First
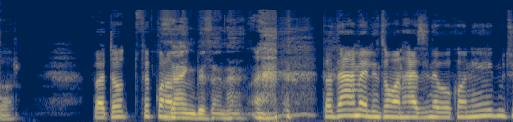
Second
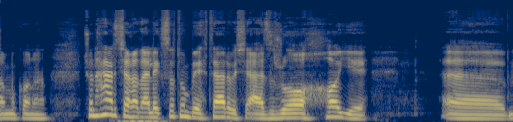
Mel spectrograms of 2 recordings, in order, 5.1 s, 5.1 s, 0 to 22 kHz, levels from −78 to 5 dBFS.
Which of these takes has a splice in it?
first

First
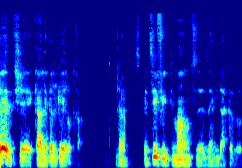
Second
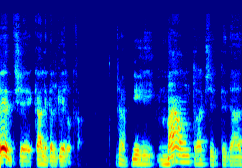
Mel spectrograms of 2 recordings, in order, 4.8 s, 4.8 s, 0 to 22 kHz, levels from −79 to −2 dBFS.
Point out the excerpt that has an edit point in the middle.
second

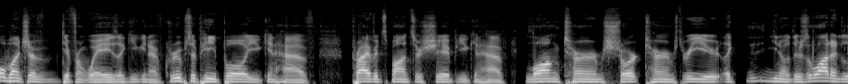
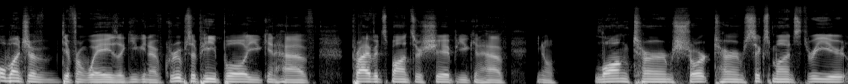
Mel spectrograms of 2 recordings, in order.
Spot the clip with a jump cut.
first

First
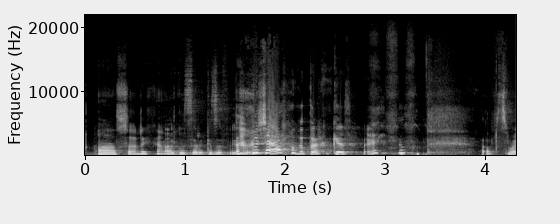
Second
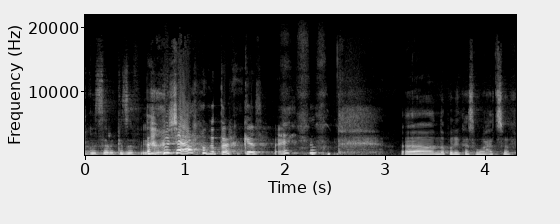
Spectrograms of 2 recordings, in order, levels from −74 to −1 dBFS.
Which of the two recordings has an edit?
second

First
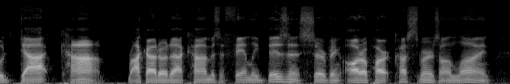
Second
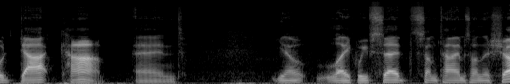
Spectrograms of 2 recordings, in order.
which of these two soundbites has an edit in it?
second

